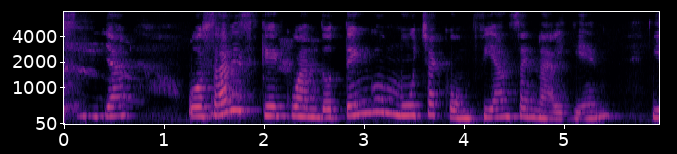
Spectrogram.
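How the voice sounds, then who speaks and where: This is a woman speaking at a fairly high pitch. She talks with a Mexican accent. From Guatemala, Quetzaltenango. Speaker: market research expert. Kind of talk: interview conversation.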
